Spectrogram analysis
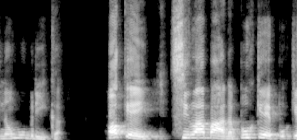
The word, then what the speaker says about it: rubrica: Por exemplo, a palavra rubrica deve ser pronunciada rubrica, tal, o qual está estabelecido aqui no nosso exemplo, ó, rubrica, sendo esta palavra uma paroxítona.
